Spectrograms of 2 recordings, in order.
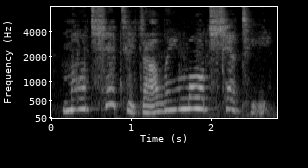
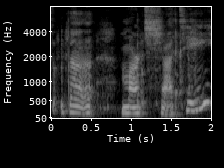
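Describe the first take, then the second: First: Marchetti sung out high in a mock Italian flair, darling rising; mock fancy accent. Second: Marchetti drawn out slowly; slow savored Marchetti; savoring the name. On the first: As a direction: play a glamorous foreign diva saying Marchetti. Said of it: "I wish I had an accent". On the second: Shown as a demonstration. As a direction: roll out Marchetti slowly like a treat. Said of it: "I love saying that".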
